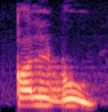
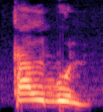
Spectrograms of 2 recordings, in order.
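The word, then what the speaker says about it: قلب: Contohnya, contohnya kalimat qolbu tapi dibaca kalbun. Nah, ini kesalahan yang sangat fatal sekali. Qolbun artinya apa? Hati. Adapun kalbun artinya anjing. Nah, ini kesalahan yang sangat sangat fatal sekali.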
